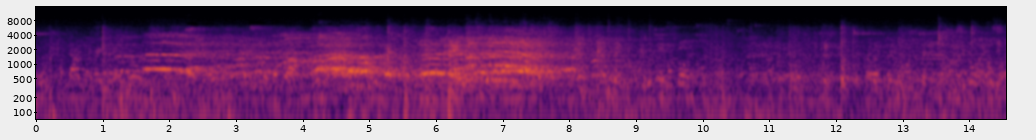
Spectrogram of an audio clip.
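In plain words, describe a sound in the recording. A ball is struck with sharp knocks.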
